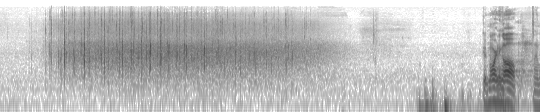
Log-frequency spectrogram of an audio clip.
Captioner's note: applause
